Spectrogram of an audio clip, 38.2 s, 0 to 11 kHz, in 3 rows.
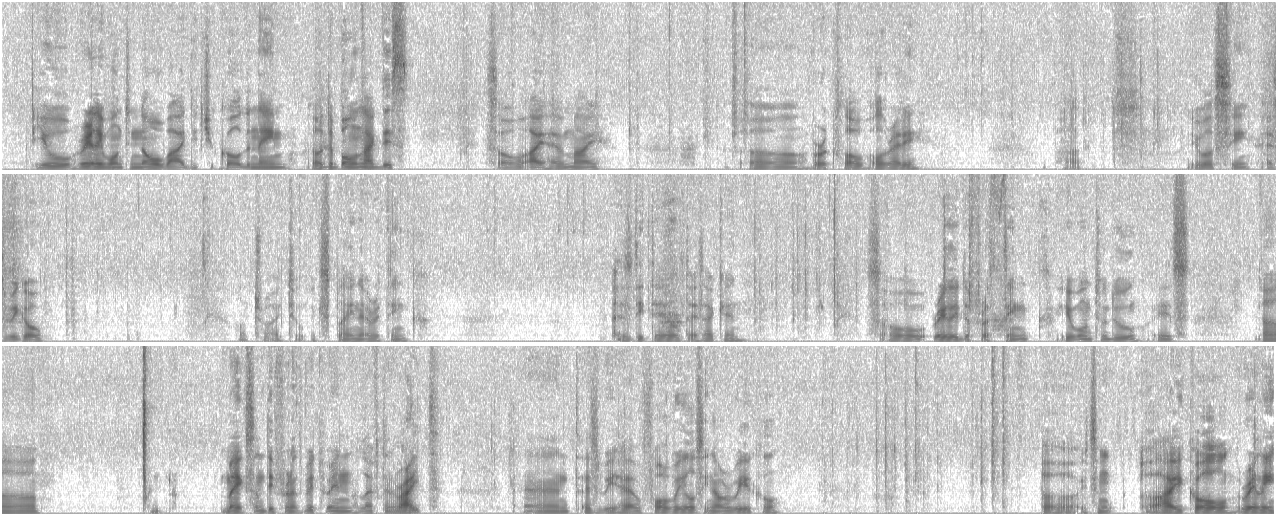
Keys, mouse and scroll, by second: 5.3 p, 13.4 Tab, 13.9 Tab, 20.5 p.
